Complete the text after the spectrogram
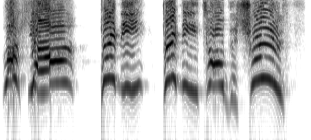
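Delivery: hammed-up giddy yelling about the truth; a mocking impression of a giddy fan jumping up; mock excited shout. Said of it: "got so excited ... was like".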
